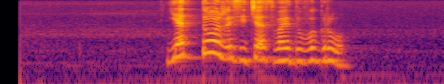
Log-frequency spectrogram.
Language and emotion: Russian, positive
